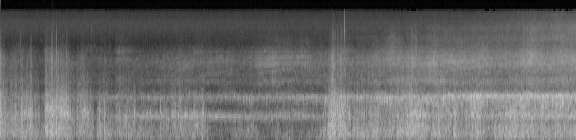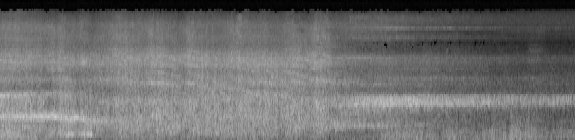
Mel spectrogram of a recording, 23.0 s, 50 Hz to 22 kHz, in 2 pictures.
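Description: Indian Railways WAP-7 electric locomotive and its train of milk tank wagons and coaches passing close at speed, wheels clattering over the rails. It is loudest from about seven to thirteen seconds in as the locomotive goes by, then the rolling of the train fades as it moves away.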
